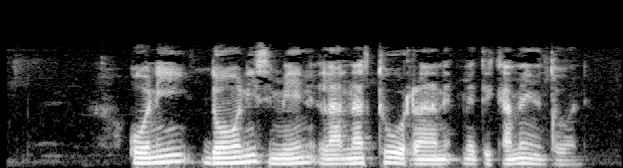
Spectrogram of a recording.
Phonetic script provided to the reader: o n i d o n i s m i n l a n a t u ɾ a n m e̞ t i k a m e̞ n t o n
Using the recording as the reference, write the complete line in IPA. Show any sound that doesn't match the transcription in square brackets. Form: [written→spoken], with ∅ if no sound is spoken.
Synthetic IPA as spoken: o n i d o n i s m i n l a n a t u ɾ a n m e̞ [t→d] i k a m e̞ n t o n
